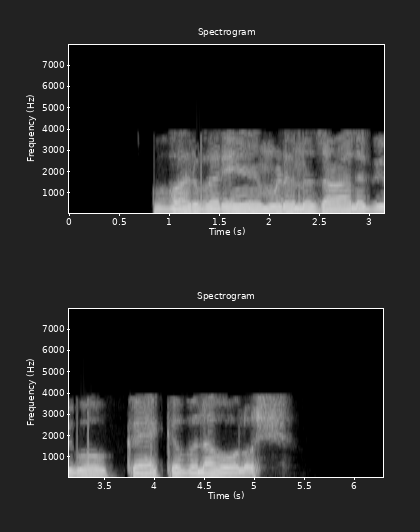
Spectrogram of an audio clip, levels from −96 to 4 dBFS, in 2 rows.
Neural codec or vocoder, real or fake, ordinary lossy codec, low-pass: none; real; AAC, 16 kbps; 7.2 kHz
